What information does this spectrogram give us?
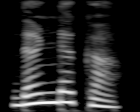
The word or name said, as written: ದಂಡಕ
